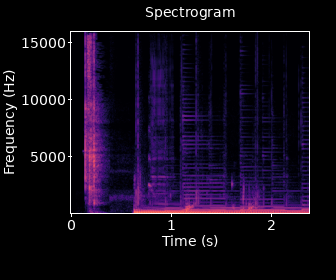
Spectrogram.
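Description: An aluminium drink can's ring-pull snapped open with a short, sharp hiss. About half a second later, loud music with a heavy bass starts and carries on.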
